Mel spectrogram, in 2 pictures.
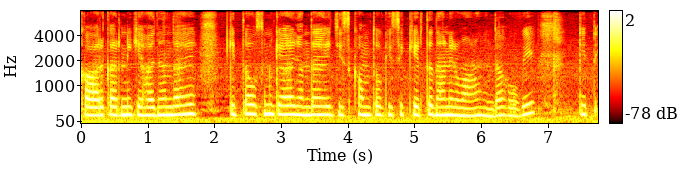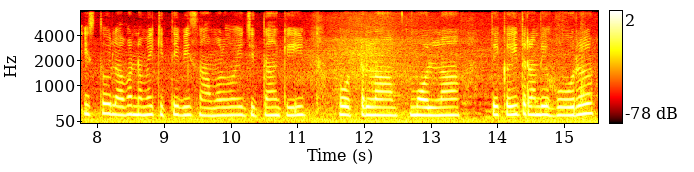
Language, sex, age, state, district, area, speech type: Punjabi, female, 18-30, Punjab, Barnala, rural, spontaneous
